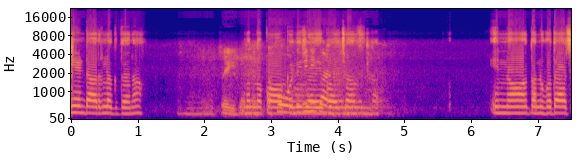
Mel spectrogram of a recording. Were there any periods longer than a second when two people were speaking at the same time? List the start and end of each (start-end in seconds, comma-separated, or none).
2.6-4.4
